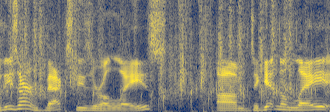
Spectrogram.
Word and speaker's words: Allay: A L L A Y. Allay.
